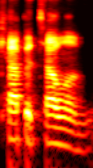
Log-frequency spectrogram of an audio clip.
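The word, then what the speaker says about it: capitellum: Just one quick point just for just pronunciation of the so capellum is what is how you pronounce that part where the radius articulates with the elbow.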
